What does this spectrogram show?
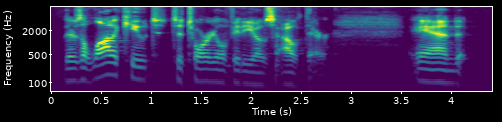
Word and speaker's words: Qt: working with cute and he also pronounced it cute all right okay so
